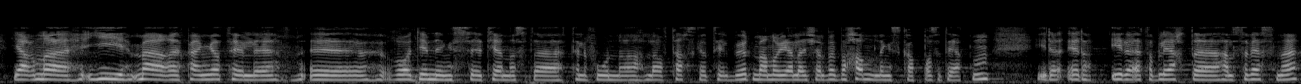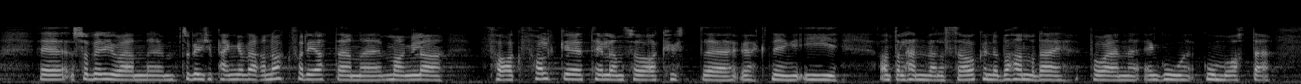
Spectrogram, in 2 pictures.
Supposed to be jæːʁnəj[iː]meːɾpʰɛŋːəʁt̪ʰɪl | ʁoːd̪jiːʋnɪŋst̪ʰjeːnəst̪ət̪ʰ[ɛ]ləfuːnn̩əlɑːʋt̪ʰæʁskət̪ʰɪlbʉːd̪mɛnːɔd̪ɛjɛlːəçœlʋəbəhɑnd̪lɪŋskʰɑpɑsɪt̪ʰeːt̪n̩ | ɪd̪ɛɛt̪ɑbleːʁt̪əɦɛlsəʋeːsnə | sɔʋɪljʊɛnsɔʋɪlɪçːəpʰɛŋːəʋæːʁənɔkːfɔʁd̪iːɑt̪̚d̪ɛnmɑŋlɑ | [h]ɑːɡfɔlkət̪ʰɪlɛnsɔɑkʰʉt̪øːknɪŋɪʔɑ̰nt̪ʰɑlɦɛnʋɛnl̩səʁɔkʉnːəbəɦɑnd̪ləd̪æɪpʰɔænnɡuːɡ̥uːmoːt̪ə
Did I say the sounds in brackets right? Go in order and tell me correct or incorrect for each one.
correct, correct, incorrect: f

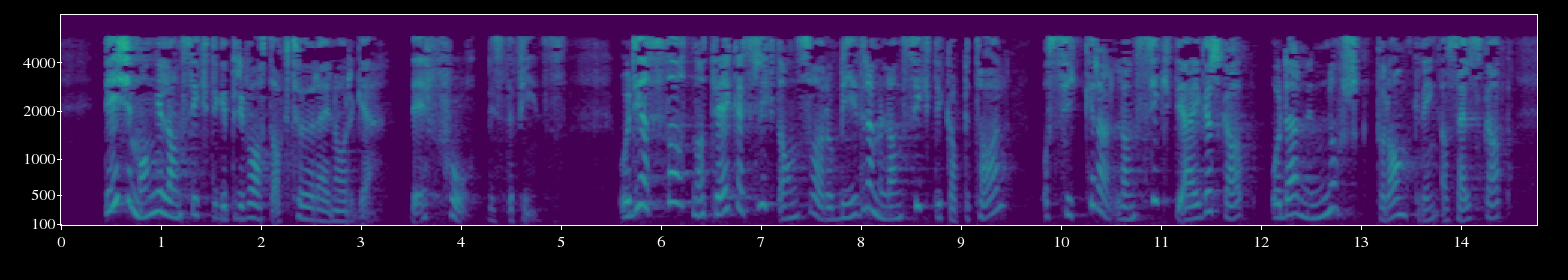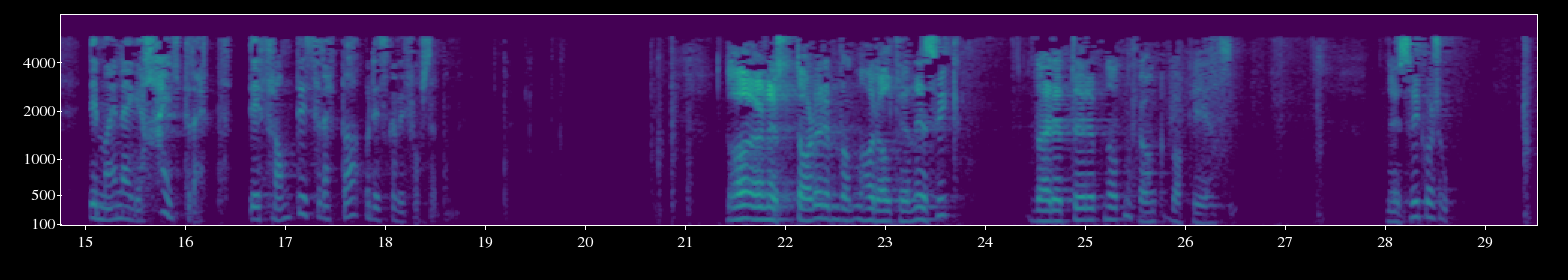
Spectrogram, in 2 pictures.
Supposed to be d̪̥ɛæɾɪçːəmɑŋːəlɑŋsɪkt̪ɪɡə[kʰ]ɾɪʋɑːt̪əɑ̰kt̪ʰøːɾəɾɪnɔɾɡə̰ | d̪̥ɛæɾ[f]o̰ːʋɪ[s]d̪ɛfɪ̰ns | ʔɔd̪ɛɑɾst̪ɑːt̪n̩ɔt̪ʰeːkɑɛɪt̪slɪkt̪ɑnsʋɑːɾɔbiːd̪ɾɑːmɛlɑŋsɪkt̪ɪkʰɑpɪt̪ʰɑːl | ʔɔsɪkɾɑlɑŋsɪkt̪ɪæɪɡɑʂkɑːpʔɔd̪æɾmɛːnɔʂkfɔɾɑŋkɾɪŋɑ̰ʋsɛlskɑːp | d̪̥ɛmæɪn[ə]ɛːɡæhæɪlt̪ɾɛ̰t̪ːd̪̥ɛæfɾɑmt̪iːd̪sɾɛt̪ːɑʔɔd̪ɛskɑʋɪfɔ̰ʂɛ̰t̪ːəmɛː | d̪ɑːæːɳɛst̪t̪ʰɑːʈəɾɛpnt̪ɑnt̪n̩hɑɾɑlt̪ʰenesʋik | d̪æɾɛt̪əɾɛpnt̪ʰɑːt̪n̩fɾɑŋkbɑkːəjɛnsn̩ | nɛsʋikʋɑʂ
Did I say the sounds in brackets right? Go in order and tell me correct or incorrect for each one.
incorrect: pʰ, correct, correct, correct

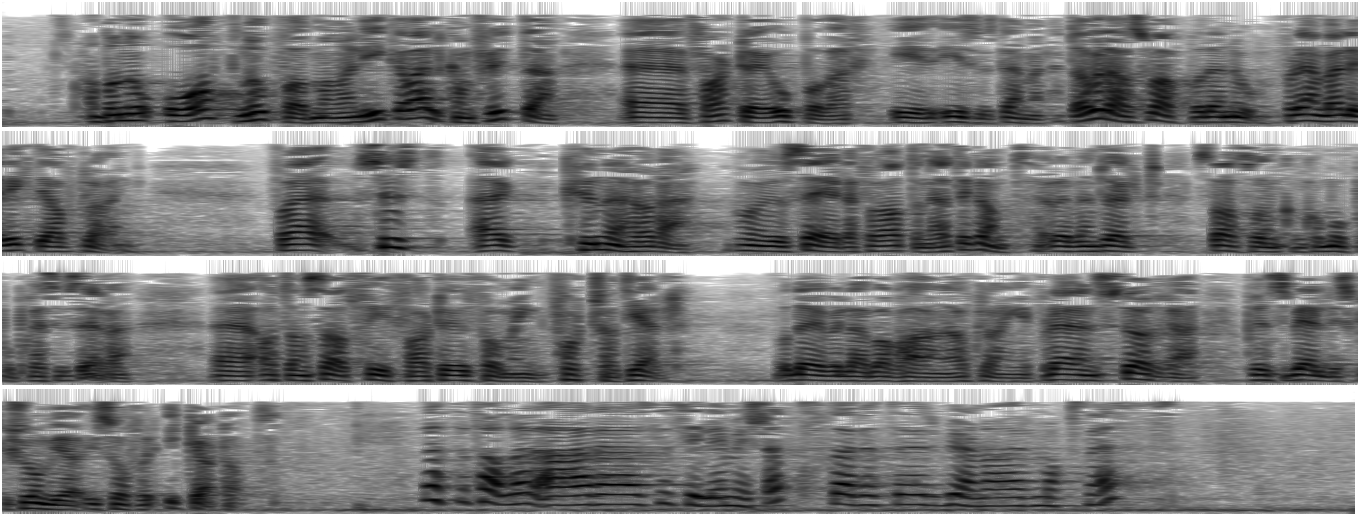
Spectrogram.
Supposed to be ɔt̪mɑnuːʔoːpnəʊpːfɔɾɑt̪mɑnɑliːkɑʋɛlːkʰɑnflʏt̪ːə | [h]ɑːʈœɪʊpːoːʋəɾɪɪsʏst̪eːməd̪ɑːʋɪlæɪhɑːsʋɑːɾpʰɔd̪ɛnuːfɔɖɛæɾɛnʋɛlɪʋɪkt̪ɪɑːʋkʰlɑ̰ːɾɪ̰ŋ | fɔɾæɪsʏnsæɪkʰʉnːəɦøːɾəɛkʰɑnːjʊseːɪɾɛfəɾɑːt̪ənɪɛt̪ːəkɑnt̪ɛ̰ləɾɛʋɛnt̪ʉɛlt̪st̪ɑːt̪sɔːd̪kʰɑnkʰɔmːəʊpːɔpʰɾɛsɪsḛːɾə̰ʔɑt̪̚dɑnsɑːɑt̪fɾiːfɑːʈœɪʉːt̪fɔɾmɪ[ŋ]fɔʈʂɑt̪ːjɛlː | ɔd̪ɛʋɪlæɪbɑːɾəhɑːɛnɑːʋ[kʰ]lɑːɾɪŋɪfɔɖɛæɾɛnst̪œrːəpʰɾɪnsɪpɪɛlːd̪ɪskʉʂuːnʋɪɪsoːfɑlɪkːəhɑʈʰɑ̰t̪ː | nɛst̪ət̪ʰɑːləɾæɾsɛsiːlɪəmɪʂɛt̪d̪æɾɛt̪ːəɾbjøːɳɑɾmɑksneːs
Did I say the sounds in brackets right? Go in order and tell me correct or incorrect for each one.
incorrect: f, correct, incorrect: k

